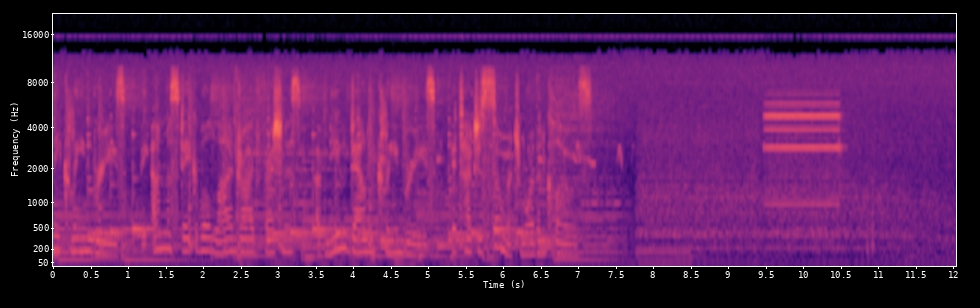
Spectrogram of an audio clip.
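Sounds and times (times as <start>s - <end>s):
dryer electronic beep: 9.5s - 10.6s.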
